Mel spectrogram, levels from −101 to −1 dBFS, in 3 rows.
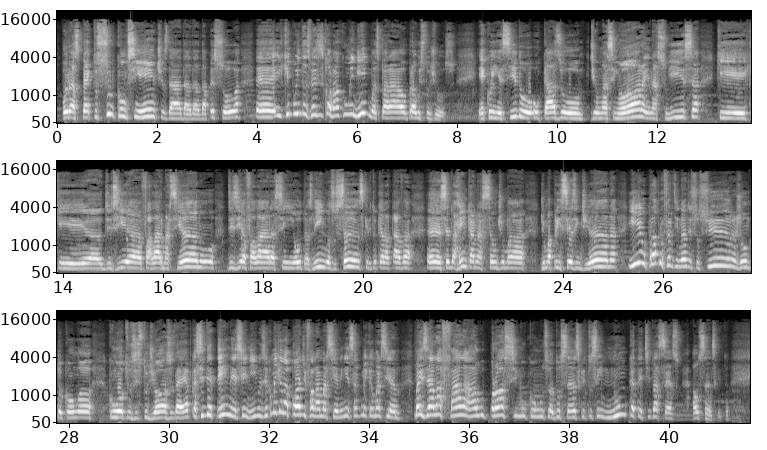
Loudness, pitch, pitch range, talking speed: -13 LUFS, 215 Hz, 195-255 Hz, 155 wpm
